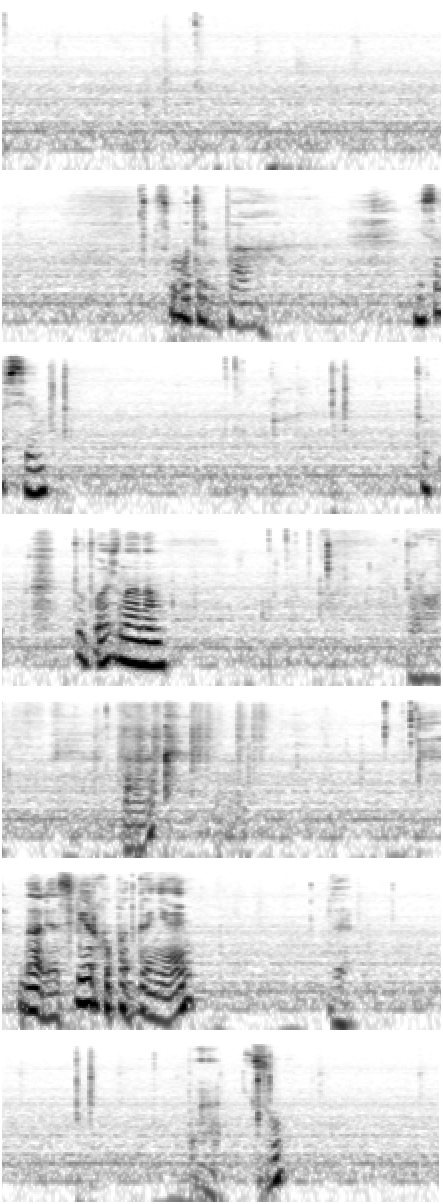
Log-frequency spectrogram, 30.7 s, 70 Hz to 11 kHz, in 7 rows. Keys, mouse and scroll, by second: 0.0 click, 2.5-3.0 scroll down 2, 5.4-5.9 scroll up 3, 6.5 scroll up 1, 9.3 r, 12.1 g, 16.4-18.2 scroll down 8, 18.2-18.6 scroll up 2, 18.6-21.7 middle drag, 22.6 KP_7.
